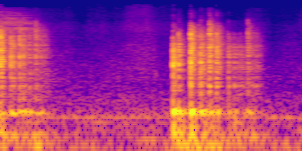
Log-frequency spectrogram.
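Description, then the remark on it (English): Dice clatter across a table: a brief rattle at the start, then a louder burst of quick clicks and bounces that settles after about half a second. No one speaks. “Man, I'd love to roll a nineteen today.”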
